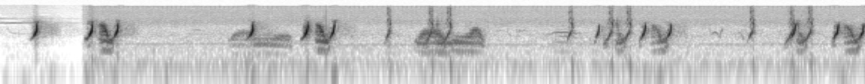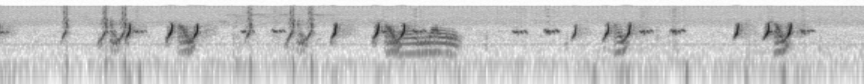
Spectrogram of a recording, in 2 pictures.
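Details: Punjab batair, the common quail, in a hunting recording: a dense overlapping series of short sharp notes and occasional gravelly bursts, with a steady low hum in the background.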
